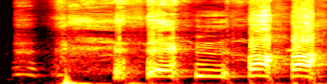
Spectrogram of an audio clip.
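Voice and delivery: high, loud cry through laughter; loud laughing denial; incredulous laughing. Real, not acted. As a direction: laugh it out in disbelief. Incredulous at game's romance.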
